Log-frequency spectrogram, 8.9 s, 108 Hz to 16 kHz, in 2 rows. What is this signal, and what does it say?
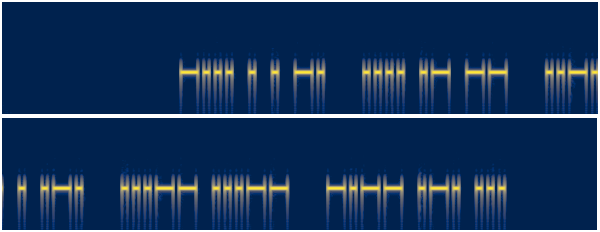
Morse code, heard as a keyed tone, about 27 wpm, 700 Hz. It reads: BEEN HAM FER 33 YRS
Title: Practice QSO - Exchange 3 - More Info - 28wpm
